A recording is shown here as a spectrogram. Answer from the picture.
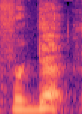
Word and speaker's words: Forget: Is it for they they say, "How do you spell it?" I said, "Forget."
